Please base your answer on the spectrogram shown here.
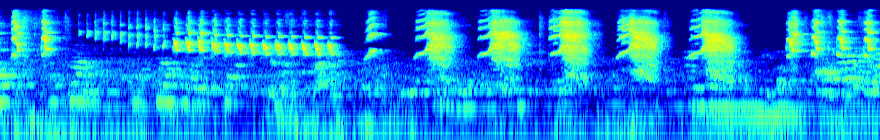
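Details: Long-tailed shrike (cendet) in lively full song: scratchy opening notes, a rapid thin buzzing trill, then loud harsh rasping phrases about every half second, ending in quick chattering notes.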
